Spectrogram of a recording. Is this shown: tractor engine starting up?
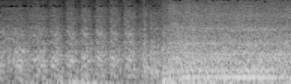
yes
